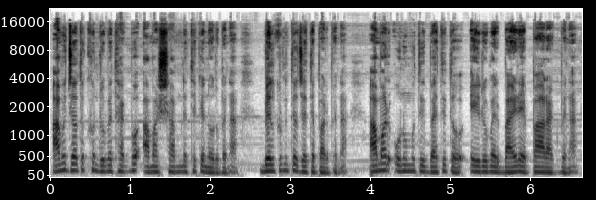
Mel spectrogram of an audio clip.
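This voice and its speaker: A man's voice: mid-range voice, a little fast, dark tone, faint music behind, natural voice. A man voicing a stern, cruel young husband who gives harsh, commanding orders through gritted teeth.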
